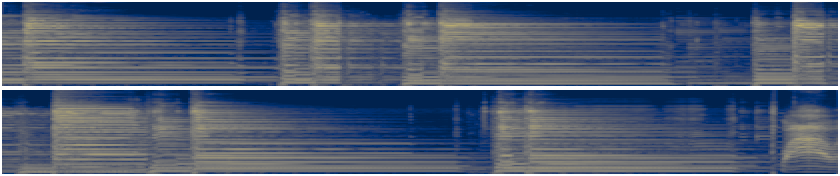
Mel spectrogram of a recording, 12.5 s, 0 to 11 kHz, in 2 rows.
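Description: Clean electric guitar through an Amplitube 5 Mesa Boogie amp simulation plays rich, sustained chords and notes that ring out and decay, with a few fresh strums and no talking.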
